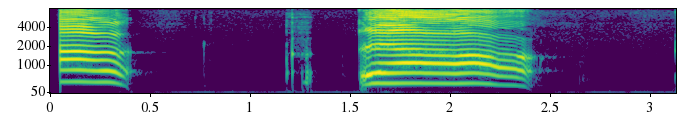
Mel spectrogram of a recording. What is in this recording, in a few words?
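"le4", Mandarin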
